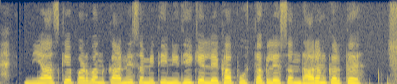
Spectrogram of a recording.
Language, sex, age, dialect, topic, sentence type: Magahi, female, 18-24, Southern, banking, statement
